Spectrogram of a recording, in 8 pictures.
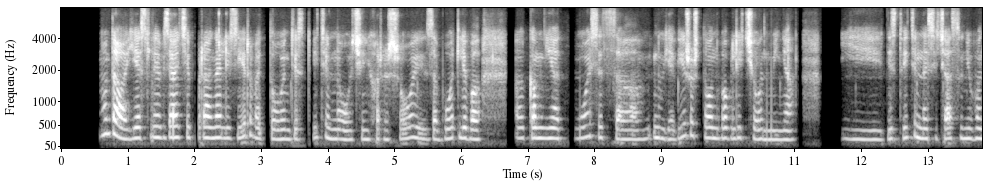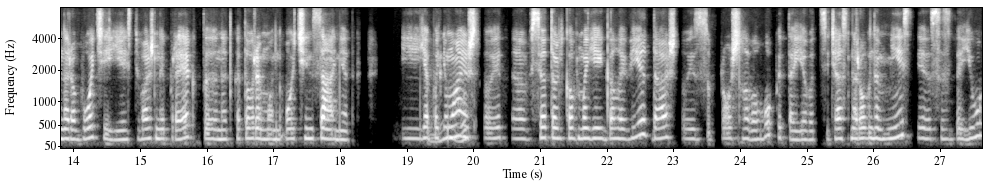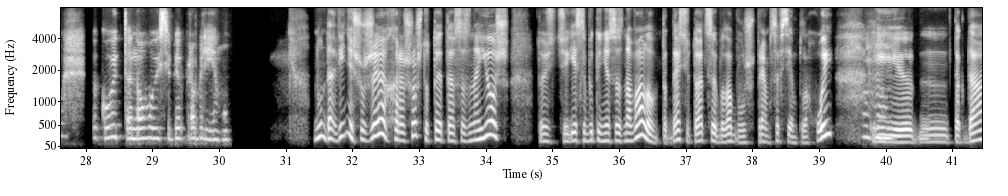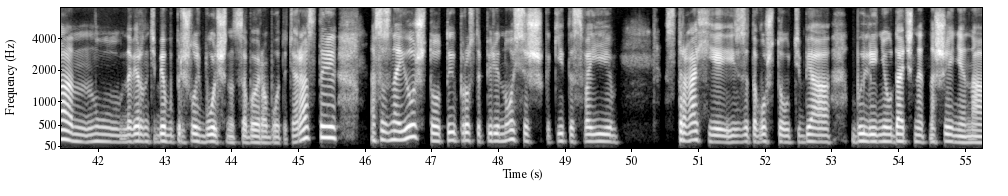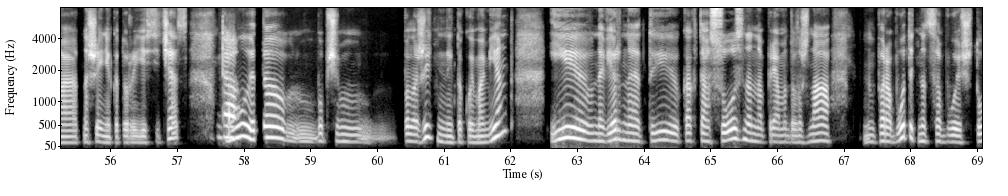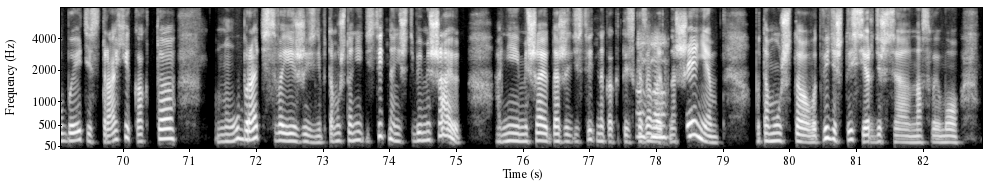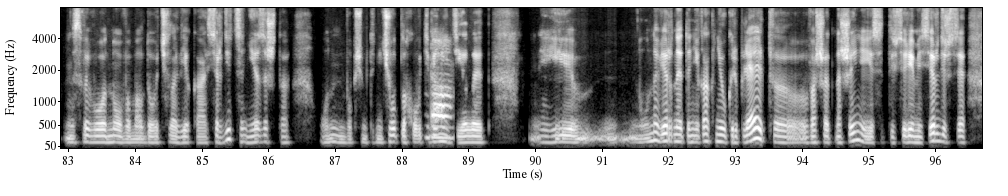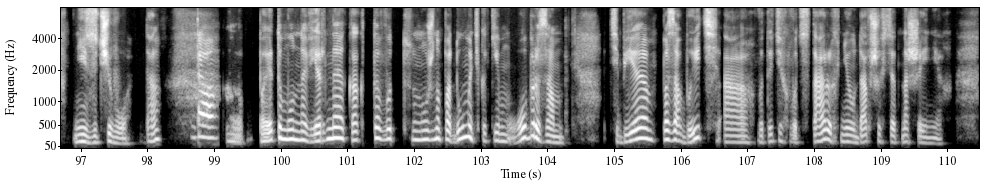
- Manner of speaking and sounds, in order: tapping; other background noise; grunt
- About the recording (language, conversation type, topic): Russian, advice, Как перестать бояться, что меня отвергнут и осудят другие?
